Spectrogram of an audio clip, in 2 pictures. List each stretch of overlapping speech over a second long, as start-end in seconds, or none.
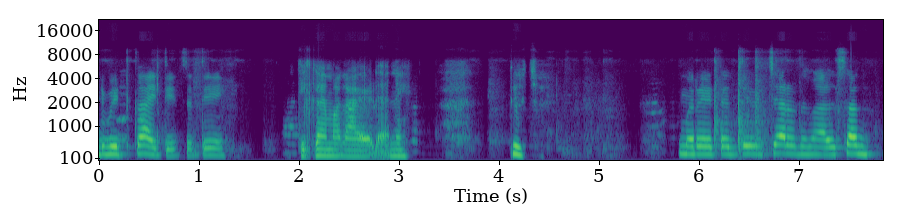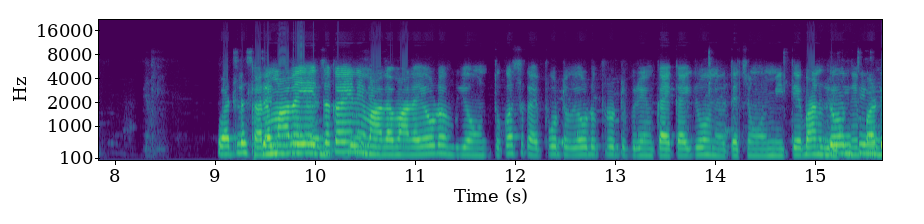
9.4-10.8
